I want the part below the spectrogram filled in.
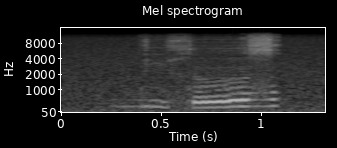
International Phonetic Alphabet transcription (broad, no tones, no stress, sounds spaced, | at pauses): ɡ͡b i x ɾ əː z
